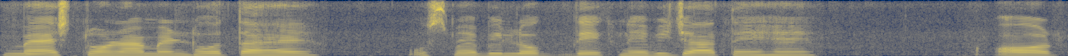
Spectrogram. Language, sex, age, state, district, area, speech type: Urdu, female, 30-45, Uttar Pradesh, Shahjahanpur, urban, spontaneous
